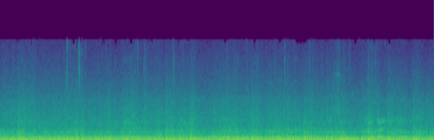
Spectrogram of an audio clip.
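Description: Cremation furnace burning a coffin with its door open: a steady, loud, low rumble of burner and flames.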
